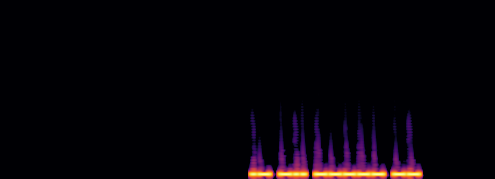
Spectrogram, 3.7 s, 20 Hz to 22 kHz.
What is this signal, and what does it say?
Morse code, heard as a keyed tone, about 46 wpm, 700 Hz. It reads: AD0M
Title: USA Call Signs - 4 Characters - 45wpm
